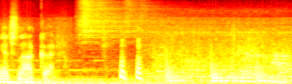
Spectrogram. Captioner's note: chuckles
